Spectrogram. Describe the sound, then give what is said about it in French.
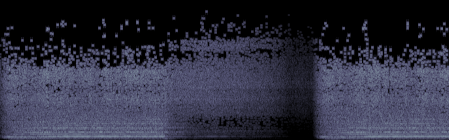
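A steam train whistle sounds at a railway station: a loud, hissing, sustained blast trails off into quiet, then a second strong blast starts abruptly, with steam hiss running through both. “Ah, écoutez, le train va bientôt passer.”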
